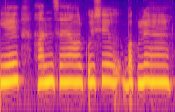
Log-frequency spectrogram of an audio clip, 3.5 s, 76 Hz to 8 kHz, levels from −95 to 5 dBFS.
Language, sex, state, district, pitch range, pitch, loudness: Hindi, female, Bihar, Katihar, 260-270 Hz, 265 Hz, -11 LUFS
